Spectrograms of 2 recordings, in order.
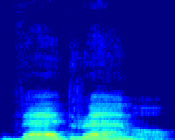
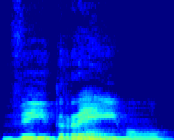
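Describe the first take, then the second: First: The vowel is pronounced open. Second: The vowel is pronounced closed. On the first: The speaker calls it wrong. "it could have very open S sounds" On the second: The speaker calls it right. "It has to have closed A sounds"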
